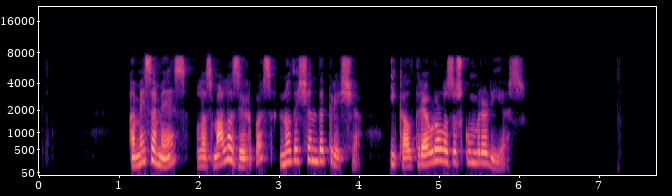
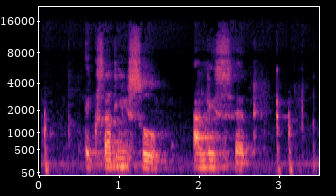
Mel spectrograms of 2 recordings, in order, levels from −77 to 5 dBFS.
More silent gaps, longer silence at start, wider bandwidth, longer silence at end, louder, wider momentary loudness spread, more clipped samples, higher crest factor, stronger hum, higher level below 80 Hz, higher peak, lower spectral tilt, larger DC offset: neither; first, 1.15 s vs 0.05 s; second, 8 kHz vs 16.5 kHz; first, 1.65 s vs 0 s; about the same, -19 LUFS vs -20 LUFS; about the same, 14 LU vs 15 LU; neither; about the same, 20 dB vs 18 dB; neither; second, -66 dBFS vs -52 dBFS; about the same, -2 dBFS vs -2 dBFS; about the same, -3.5 dB/octave vs -4 dB/octave; neither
